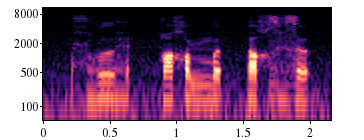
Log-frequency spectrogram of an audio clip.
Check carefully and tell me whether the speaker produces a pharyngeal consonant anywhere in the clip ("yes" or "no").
yes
